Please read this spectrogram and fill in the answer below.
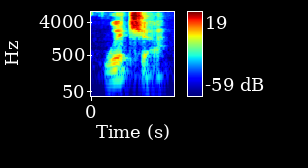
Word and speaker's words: wicca: at the anglo-saxon words in old english apparently that is pronounced witcha and it referred to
